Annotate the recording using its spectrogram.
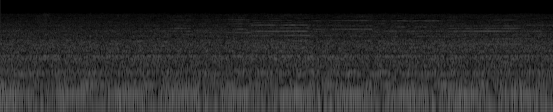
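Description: Low steady hum that pulses about twice a second, with faint thin high tones over it.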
